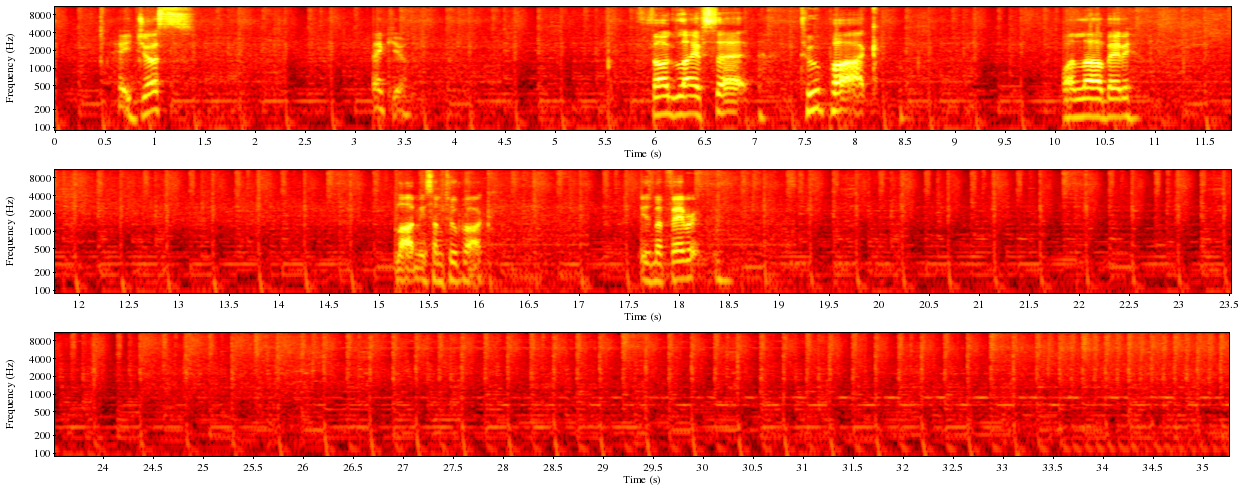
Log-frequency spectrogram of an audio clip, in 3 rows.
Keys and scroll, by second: 10.5 s, 11.0 s, 17.5 s, 20.1 s, 26.4 s.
